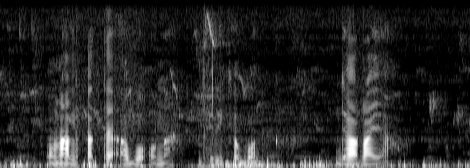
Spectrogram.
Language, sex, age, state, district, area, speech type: Santali, male, 18-30, West Bengal, Jhargram, rural, spontaneous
